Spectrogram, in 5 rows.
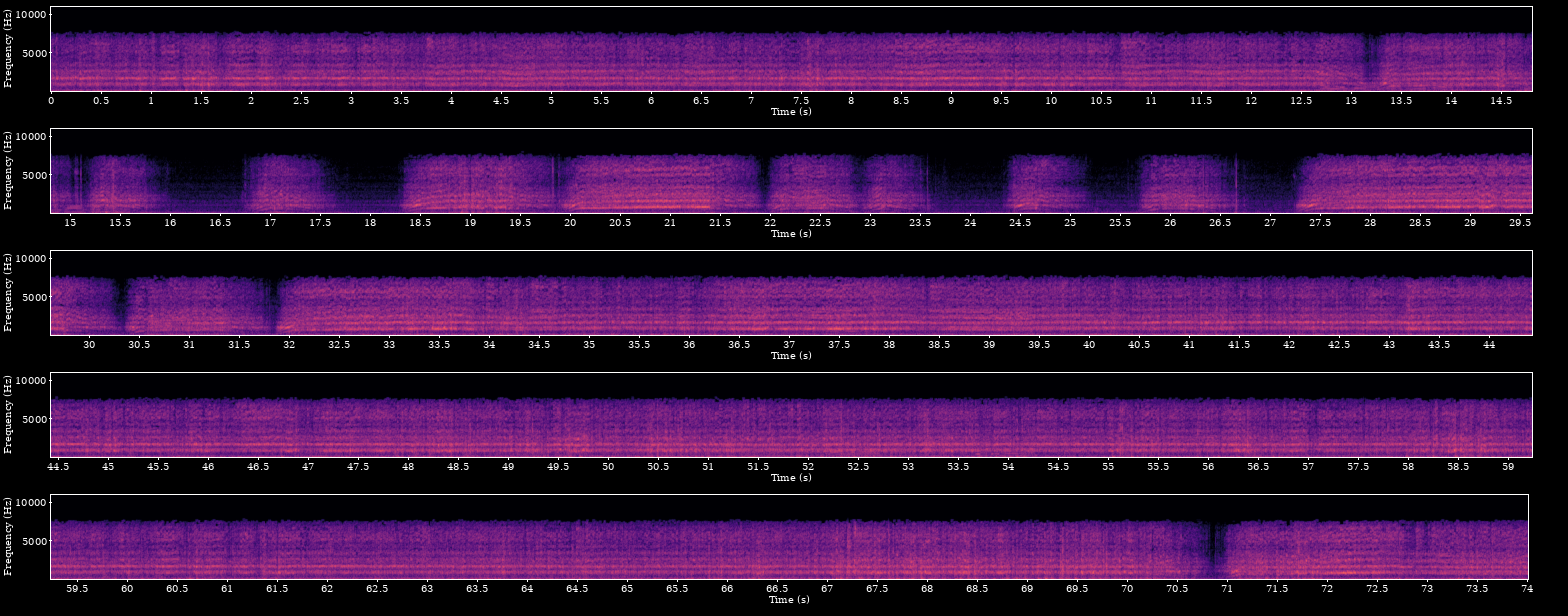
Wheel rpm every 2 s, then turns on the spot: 230, 230, 230, 230, 230, 230, 150, 90, 30, 110, 130, 40, 40, 70, 180, 100, 190, 220, 220, 220, 230, 230, 230, 230, 230, 230, 230, 240, 230, 230, 230, 230, 230, 240, 220, 120, 220.
none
